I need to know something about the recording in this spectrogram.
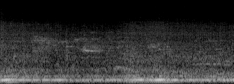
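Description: Steady low drone of a tour boat's motor running, with faint chatter from passengers.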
